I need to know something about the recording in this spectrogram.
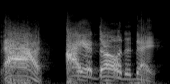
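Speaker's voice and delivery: high and loud brash street voice; hammed-up little [name] persona greeting the crowd. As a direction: bring out the loud alter ego. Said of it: "bring little [name]".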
